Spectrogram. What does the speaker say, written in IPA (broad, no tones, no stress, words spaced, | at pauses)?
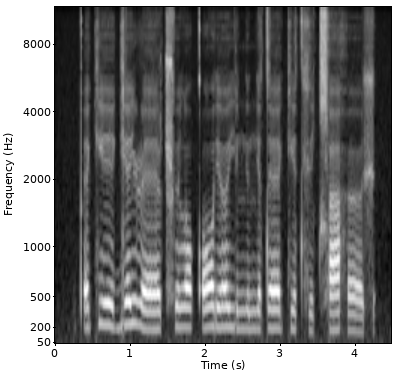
pʼɛkʲeː ɡʲɛj ɭɛːʈ͡ʂʰʏ lɔkʼɔ ɾʲœːjʏnʲɔnʲa tɛːkʲɛtxʲɐ t͡ɕʰahœːʃ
